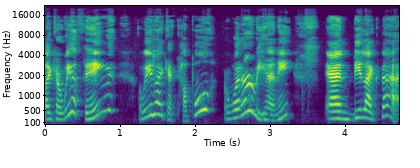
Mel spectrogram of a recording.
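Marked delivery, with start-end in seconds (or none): 0.2-3.3 light, breezy, playful sing-song teasing. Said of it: "you can make it lighthearted and playful".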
